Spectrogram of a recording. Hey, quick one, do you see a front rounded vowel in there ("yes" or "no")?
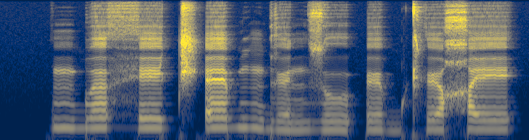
yes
